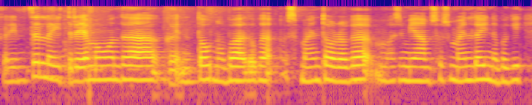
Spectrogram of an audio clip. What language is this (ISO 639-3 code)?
mni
